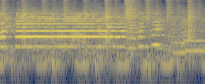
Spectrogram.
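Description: Live jazz band with a horn solo: the horn holds one long note for about two seconds, then plays a few shorter notes over a steady bass line.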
